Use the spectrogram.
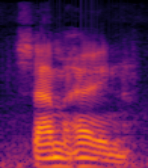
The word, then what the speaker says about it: Samhain: Samhain.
